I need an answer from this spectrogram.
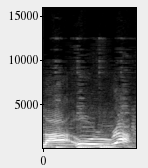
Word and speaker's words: Laura: smile as Tropical Depression Laura enters the Philippine area of responsibility. Accent on the last A.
